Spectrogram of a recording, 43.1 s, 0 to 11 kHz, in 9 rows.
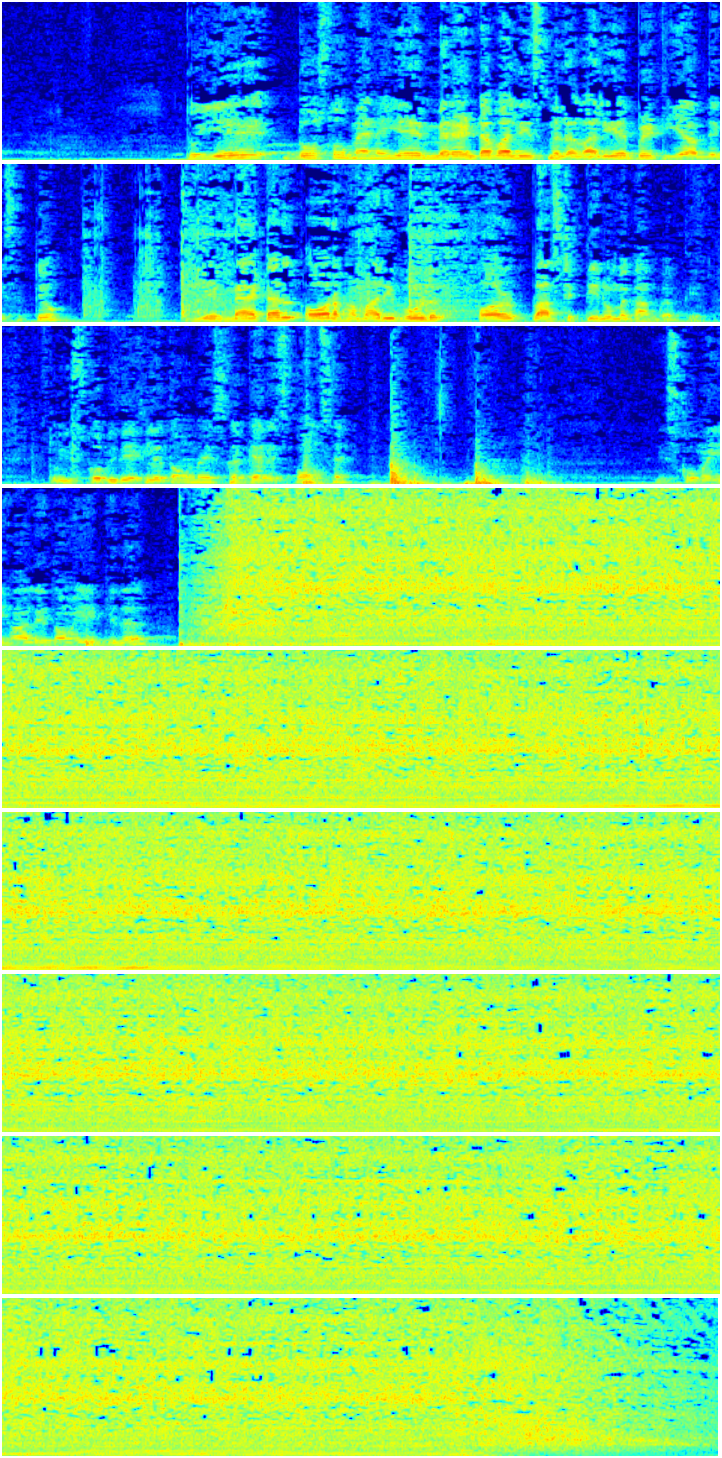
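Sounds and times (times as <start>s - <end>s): electric drill boring into wood: 5.3s - 8.2s, 15.6s - 43.0s.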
